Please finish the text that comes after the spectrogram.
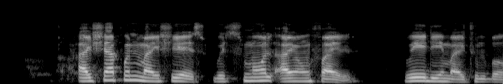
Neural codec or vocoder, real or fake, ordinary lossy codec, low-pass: codec, 16 kHz, 16 kbps, FunCodec, trained on Chinese and English, 50 frames a second; fake; none; 7.2 kHz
